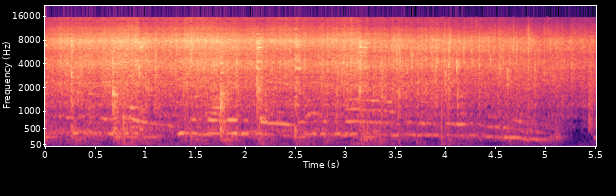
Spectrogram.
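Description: Chopped onion frying in hot oil in a steel kadhai: a steady sizzle that eases slightly near the end.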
